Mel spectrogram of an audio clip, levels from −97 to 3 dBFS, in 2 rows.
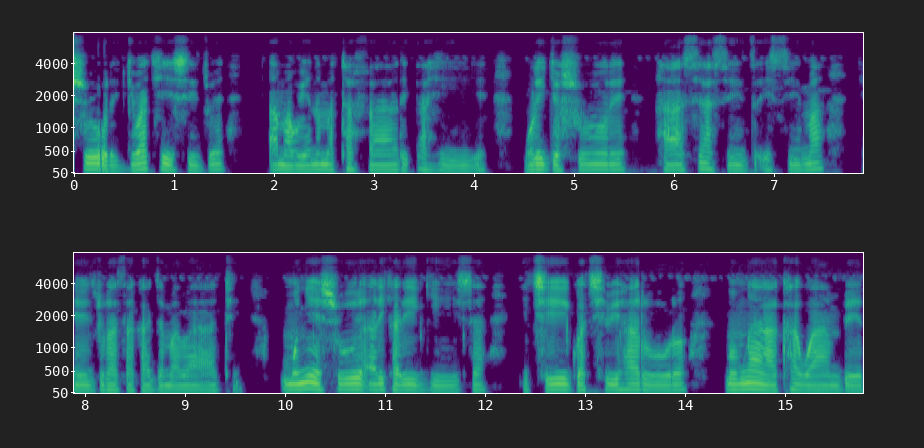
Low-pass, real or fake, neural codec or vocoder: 7.2 kHz; real; none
